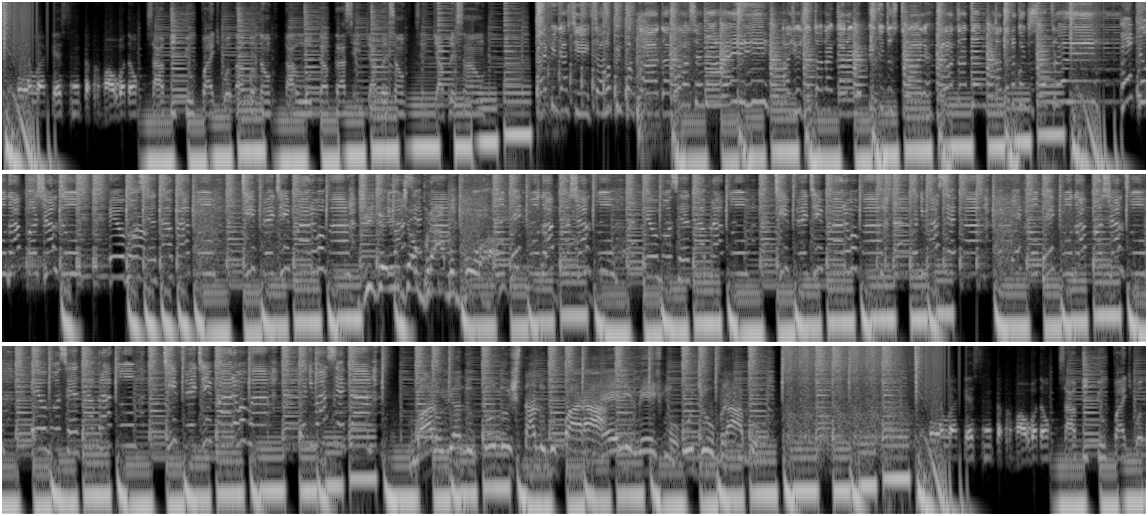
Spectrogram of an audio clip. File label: REMIX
